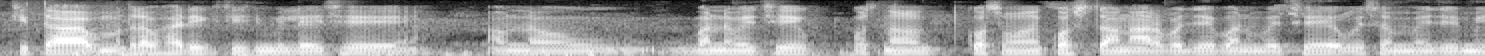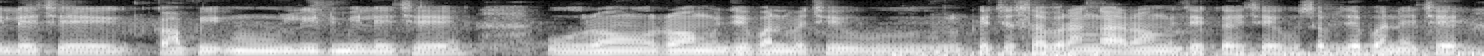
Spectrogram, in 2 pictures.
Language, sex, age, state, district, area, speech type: Maithili, female, 30-45, Bihar, Madhepura, rural, spontaneous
